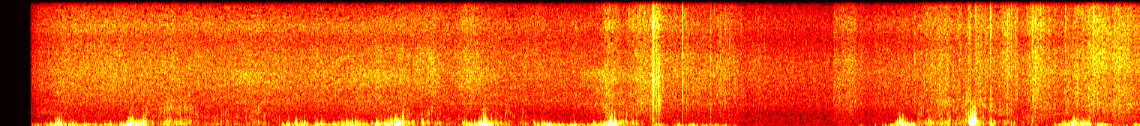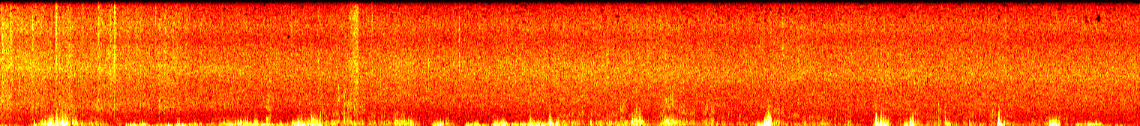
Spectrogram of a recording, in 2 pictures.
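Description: Wind buffeting a handheld phone's microphone in irregular low gusts, with leaves rustling; there is a brief lull about ten seconds in.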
